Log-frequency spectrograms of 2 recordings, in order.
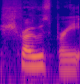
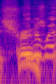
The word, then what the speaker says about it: Shrewsbury: Also, like nobody calls Shrewsbury Shrosbury in Shrewsbury. Yeah, Shrewsbury. I don't know where that pronunciation came from.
